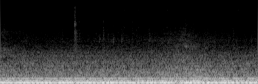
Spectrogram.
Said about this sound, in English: there's some equipment, some trucks, tractor, and uh, after that the coast is clear.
